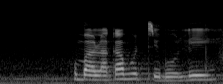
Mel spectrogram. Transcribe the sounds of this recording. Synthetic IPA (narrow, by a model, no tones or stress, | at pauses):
hʊbalwakʼabʊtʼɪbɔlɪ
